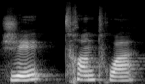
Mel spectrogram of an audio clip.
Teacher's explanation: you do a linking sound and the s sounds like a z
